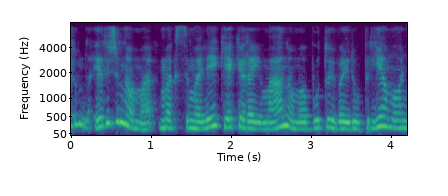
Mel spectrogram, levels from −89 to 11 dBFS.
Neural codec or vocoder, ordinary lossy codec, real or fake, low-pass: none; AAC, 48 kbps; real; 7.2 kHz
